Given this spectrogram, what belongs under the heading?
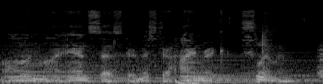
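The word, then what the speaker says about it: Schliemann: Heinrich Schlimman, right? Or pronounced Schlleman, Schlleman, whatever the case might be.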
